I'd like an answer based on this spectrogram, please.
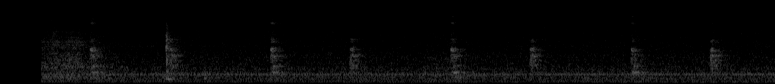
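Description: Faint, regular ticking, about one tick a second, over a steady low hum. It starts abruptly about half a second in.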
